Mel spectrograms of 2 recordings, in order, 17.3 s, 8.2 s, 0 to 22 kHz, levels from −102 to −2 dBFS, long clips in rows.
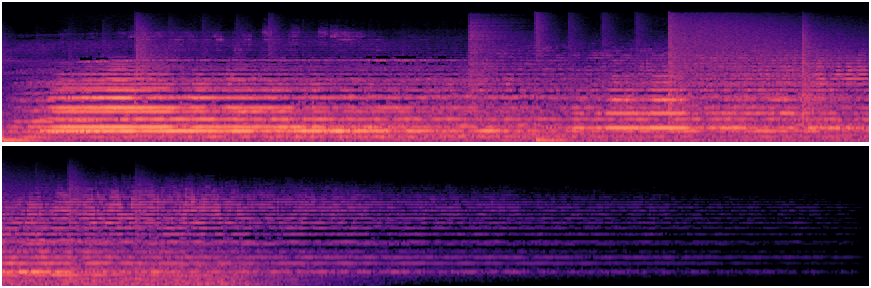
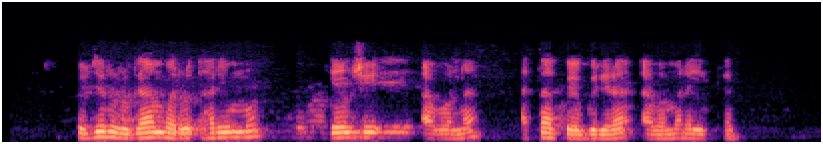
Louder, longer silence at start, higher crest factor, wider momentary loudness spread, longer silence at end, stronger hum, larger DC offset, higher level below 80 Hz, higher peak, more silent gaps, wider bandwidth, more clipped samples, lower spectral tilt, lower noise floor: second, -28 LUFS vs -22 LUFS; second, 0 s vs 0.75 s; about the same, 20 dB vs 16 dB; about the same, 18 LU vs 20 LU; first, 4.75 s vs 0.85 s; neither; neither; first, -50 dBFS vs -62 dBFS; second, -10 dBFS vs -6 dBFS; neither; first, 13.5 kHz vs 5.8 kHz; neither; second, -6 dB/octave vs -9 dB/octave; about the same, -81 dBFS vs -79 dBFS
